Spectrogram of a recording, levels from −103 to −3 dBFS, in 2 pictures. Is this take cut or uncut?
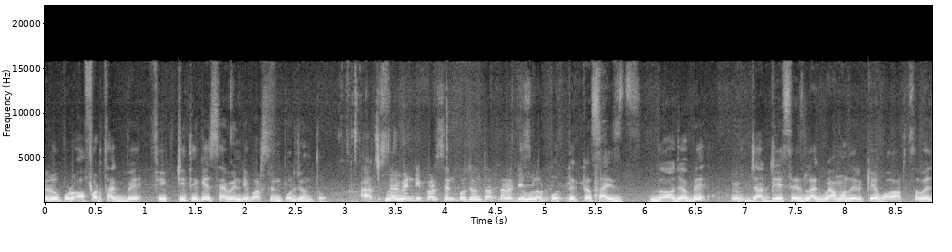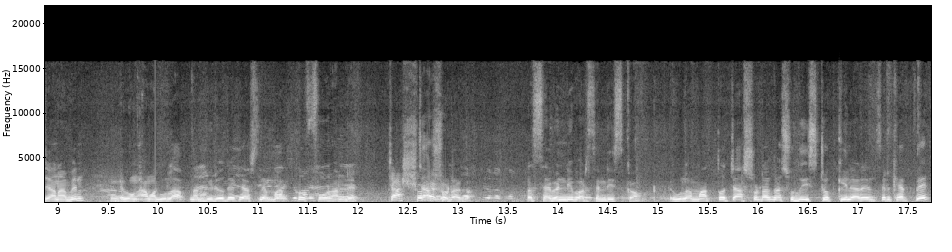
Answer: cut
